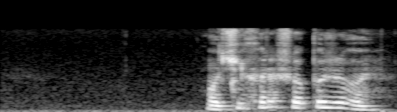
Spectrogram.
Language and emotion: Russian, neutral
